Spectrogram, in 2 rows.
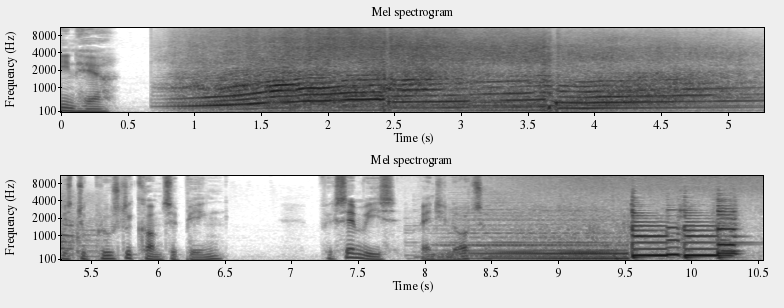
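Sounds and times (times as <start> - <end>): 
speech: 0.0 - 0.4, 5.3 - 6.6, 7.2 - 10.0
big car engine revving with gear shifts: 0.7 - 5.6.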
